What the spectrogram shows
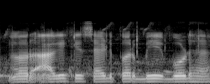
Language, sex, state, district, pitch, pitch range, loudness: Hindi, male, Jharkhand, Garhwa, 135 Hz, 130-135 Hz, -18 LUFS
